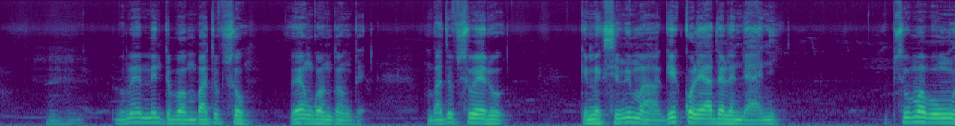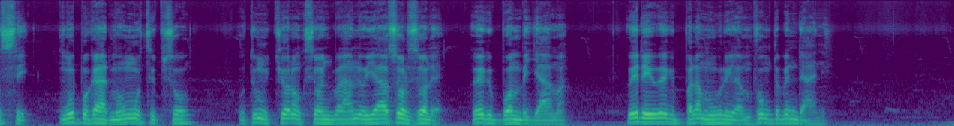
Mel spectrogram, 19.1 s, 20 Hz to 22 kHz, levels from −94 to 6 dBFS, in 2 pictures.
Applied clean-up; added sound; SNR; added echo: none; none; none; none.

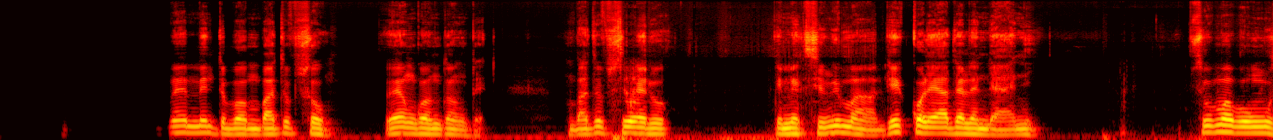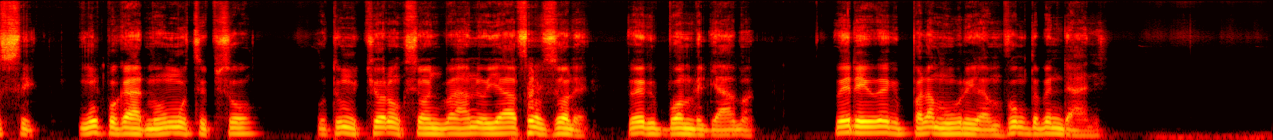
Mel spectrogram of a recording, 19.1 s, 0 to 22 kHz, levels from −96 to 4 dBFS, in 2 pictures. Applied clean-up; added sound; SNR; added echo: neural mask model DeepFilterNet 3.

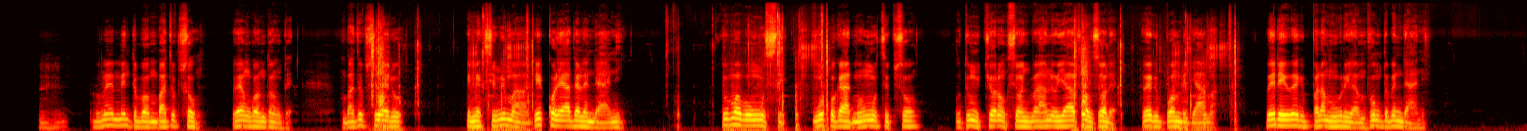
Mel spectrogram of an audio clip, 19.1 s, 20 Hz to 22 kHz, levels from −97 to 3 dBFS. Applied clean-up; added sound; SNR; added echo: neural mask model RNNoise.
